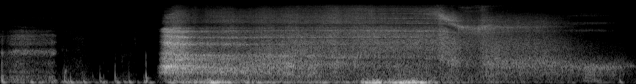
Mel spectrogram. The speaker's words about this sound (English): So breathe out. Breathe out, and then as you're reaching the end of your breath, squeeze your throat.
